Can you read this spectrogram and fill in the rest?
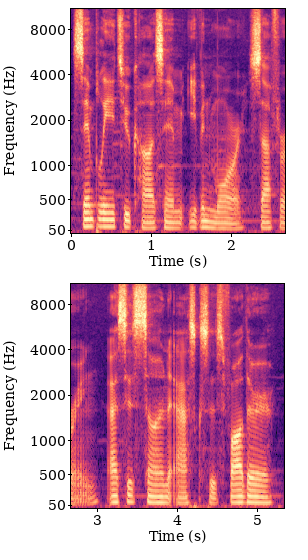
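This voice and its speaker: A man's voice: low voice, steady tone, a little slow, heavy background noise. A man narrating a casual, analytical commentary on horror videos.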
